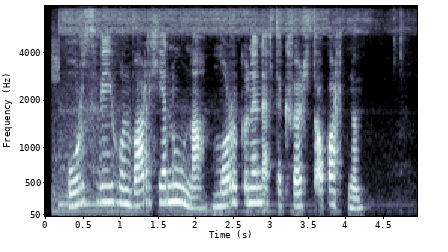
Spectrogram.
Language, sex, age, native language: Icelandic, female, 30-39, German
